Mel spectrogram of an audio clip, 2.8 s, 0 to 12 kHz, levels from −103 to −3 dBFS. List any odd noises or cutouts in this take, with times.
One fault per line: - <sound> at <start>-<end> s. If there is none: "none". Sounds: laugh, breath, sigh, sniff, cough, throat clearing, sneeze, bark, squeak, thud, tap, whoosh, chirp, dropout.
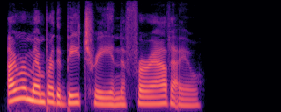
none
